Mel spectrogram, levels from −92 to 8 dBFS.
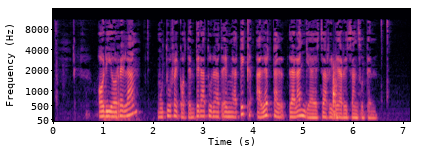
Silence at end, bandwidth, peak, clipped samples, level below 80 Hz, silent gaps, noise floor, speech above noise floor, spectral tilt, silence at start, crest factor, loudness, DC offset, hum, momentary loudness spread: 0.45 s; 11.5 kHz; -2 dBFS; under 0.1%; -48 dBFS; none; -43 dBFS; 24 dB; -5.5 dB/octave; 0.05 s; 18 dB; -19 LUFS; under 0.1%; none; 16 LU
